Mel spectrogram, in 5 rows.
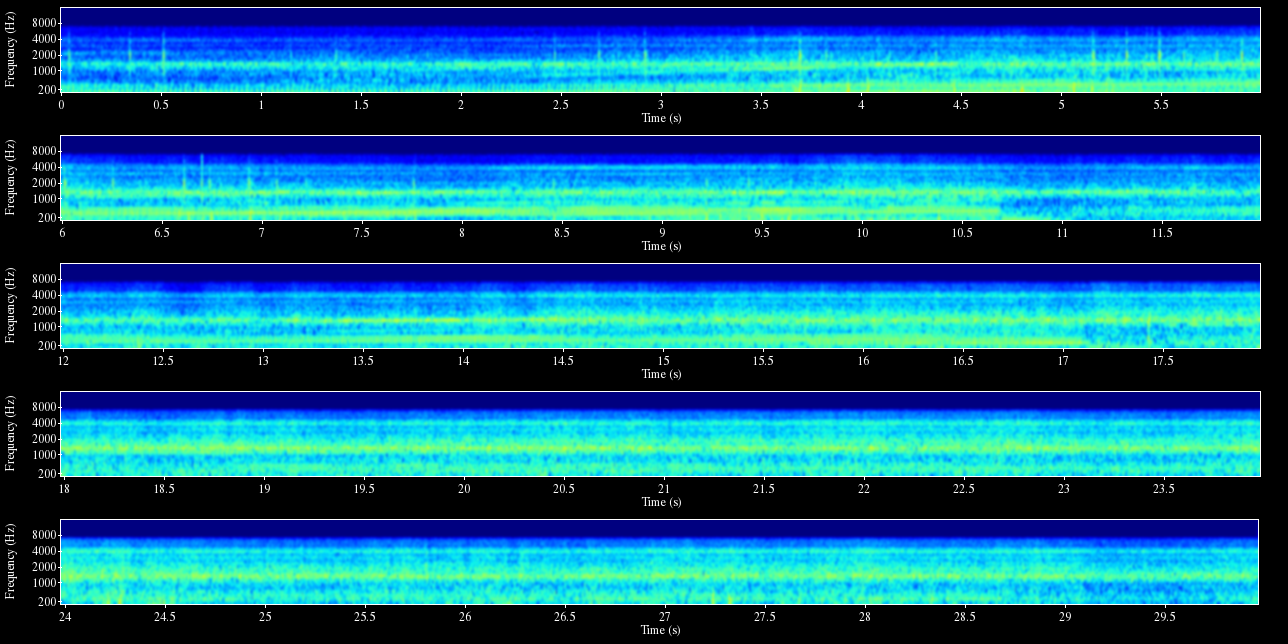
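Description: Yamaha FZ-09's 847 cc inline-three engine pulling away from a stop. Its pitch rises steadily through first gear, drops at an upshift about eleven seconds in, climbs again and drops at a second upshift about seventeen seconds in, then holds steady at a cruise. A steady rush of wind runs underneath.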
